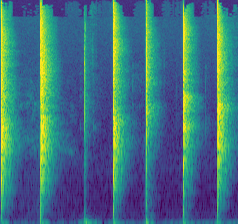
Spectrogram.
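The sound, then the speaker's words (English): Seven sharp hand claps in a row, spaced unevenly so they drift off any steady beat, imitating a live-show crowd clumsily clapping along who can't clap on four. No talking underneath. “The amount of times I've had to stop a click for like live because people can't clap on four.”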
